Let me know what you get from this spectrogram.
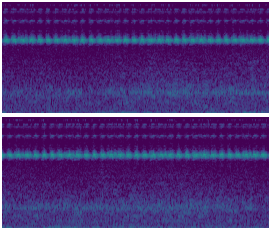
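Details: Nocturnal cricket chorus from Walnut, California, a high steady trill pulsing around three times per second, with a faint mid-pitched hum drifting in the background.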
